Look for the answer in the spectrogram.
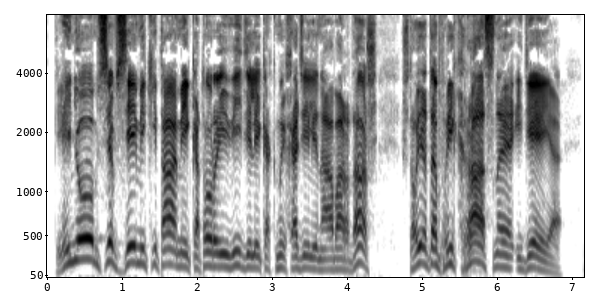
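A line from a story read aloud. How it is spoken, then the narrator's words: Delighted shouting. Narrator (Russian): закричали восхищенные министры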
